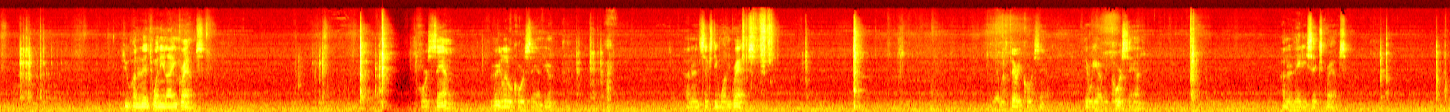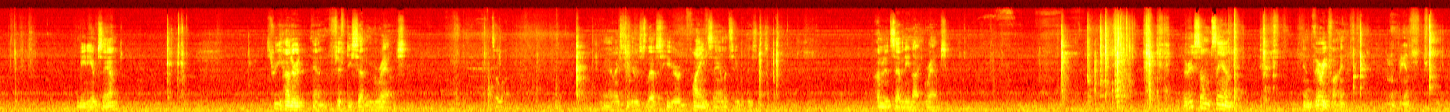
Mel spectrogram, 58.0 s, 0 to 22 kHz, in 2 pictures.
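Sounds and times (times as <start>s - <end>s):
low steady background hum: 0.0s - 58.0s.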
